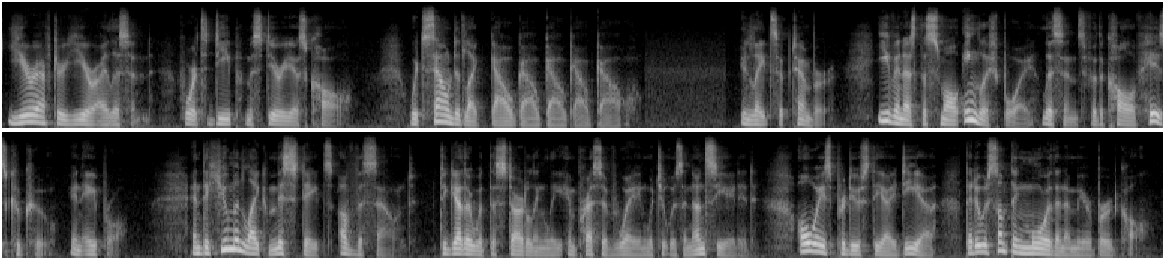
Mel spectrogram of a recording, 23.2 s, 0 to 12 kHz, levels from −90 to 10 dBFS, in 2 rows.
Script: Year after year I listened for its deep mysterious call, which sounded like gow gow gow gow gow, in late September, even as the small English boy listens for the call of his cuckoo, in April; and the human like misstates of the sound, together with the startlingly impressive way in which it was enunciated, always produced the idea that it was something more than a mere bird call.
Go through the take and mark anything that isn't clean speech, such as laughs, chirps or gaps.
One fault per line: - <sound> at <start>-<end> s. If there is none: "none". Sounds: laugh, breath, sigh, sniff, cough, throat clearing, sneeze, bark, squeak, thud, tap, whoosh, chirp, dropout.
none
